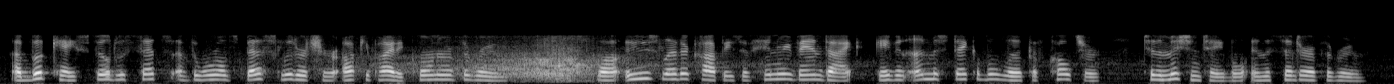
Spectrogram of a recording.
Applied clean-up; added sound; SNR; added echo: none; Skateboard; 16 dB; none.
